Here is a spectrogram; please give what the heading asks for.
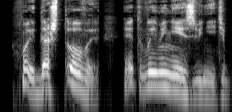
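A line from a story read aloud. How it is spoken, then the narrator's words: Muttered. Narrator (Russian): пробормотал я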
